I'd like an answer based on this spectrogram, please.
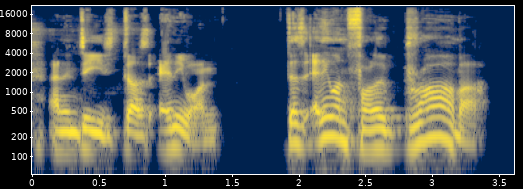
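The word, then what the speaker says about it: Brahmā: And I think, the idea of Brahma as a deity, or literally in Sanskrit, it should be pronounced Brahma. There's a long A at the end with a line across the top when transliterated into English.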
